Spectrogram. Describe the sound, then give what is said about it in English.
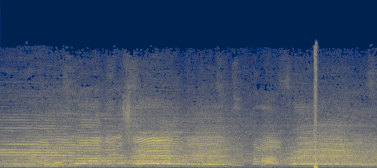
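A dense wall of crowd yelling and cheering at a Dodgers parade in downtown Los Angeles as double-decker buses carrying players pass, many voices overlapping in a steady loud roar with rising whoops and one sharp bang near the end. “At that point, it's just a wall of yelling.”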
